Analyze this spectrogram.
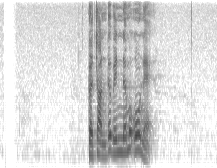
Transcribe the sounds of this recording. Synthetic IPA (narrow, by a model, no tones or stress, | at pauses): prət͡ʃaɳɖəʋenːəməʔoːnɛ̰ː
